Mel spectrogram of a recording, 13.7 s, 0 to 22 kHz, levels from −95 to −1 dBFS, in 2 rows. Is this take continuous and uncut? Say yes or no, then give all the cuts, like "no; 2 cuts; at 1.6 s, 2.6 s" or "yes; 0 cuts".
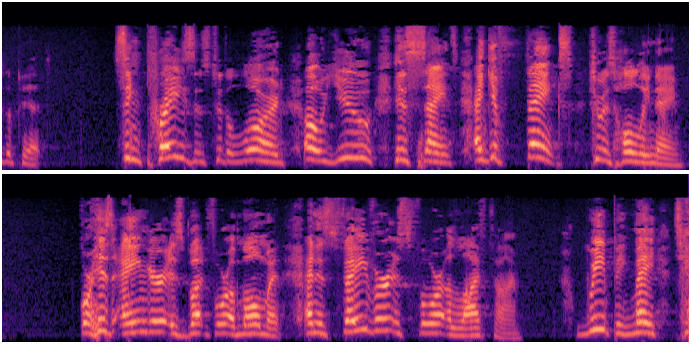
yes; 0 cuts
